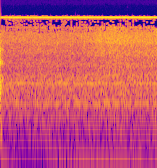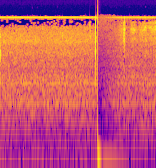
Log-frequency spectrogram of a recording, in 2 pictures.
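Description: Laminator switched on and heating up, giving a steady hum with a hiss. A single sharp click comes about five seconds in, after which the hiss is lower.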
